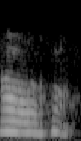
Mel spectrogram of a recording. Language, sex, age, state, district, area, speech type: Odia, female, 45-60, Odisha, Angul, rural, conversation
